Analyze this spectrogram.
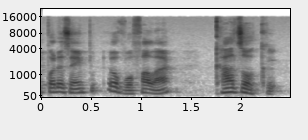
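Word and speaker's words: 家族: Kazoku.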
